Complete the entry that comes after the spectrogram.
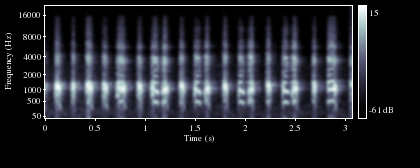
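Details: Female chukar partridge calling: a rapid series of harsh, clucking chuk notes, about two to three per second, loud and steady throughout.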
